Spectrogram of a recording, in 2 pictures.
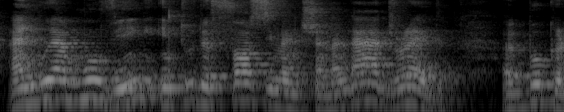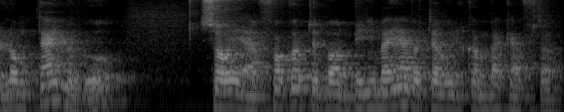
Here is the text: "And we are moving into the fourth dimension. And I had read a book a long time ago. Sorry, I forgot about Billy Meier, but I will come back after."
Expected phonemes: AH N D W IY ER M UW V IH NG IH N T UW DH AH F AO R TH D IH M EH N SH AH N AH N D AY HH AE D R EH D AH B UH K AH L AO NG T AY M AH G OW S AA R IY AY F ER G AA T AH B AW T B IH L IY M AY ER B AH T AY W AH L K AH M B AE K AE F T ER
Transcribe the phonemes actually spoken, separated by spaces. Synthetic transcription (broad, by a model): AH N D W IY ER M UW V IH NG IH N T UW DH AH F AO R S D IH M EH N SH AH N AH N D AY HH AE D R EH D AH B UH K AH L AO NG T AY M AH G OW S AA R IY AY F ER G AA T AH B AW T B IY L IY M AY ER B AH T AY W AH L K AH M B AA K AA F T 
